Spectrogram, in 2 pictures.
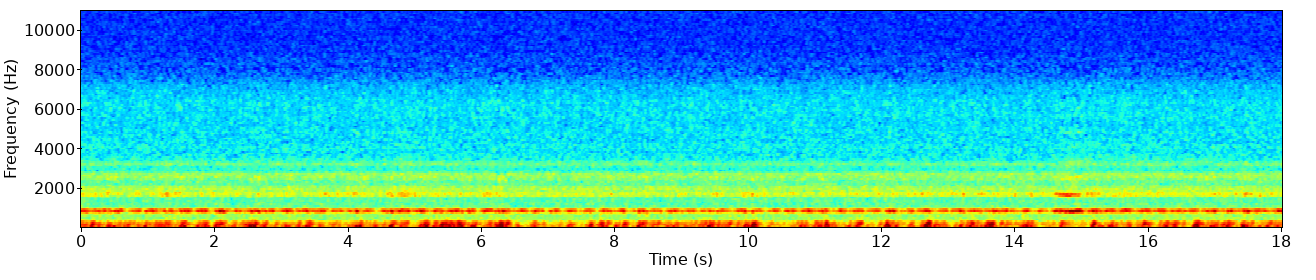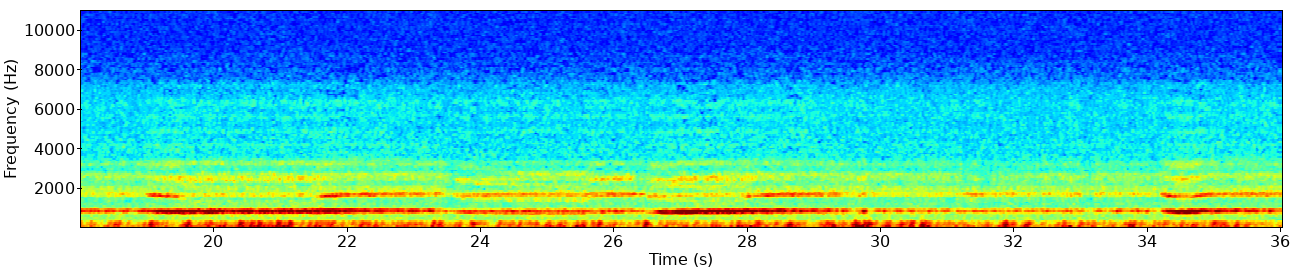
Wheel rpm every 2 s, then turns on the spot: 240, 240, 230, 240, 230, 230, 240, 230, 230, 230, 210, 220, 220, 220, 220, 230, 230, 230.
none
